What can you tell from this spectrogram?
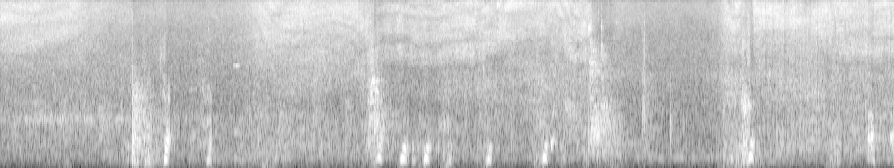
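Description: Food sizzling and hissing on a hot flat-top hibachi griddle, with scattered short clinks of a metal spatula on the steel. Near the end the hiss jumps louder as a big fireball flares up off the griddle.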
